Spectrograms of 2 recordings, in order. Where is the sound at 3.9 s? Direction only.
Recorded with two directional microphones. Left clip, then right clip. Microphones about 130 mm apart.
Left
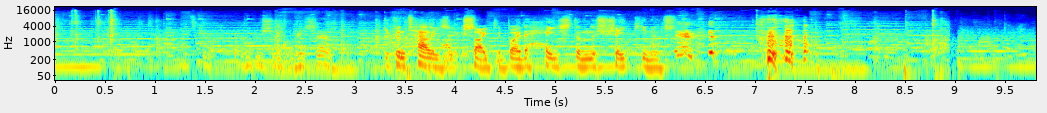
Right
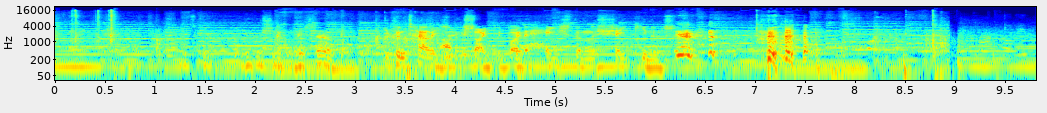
60° left (ahead or behind).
